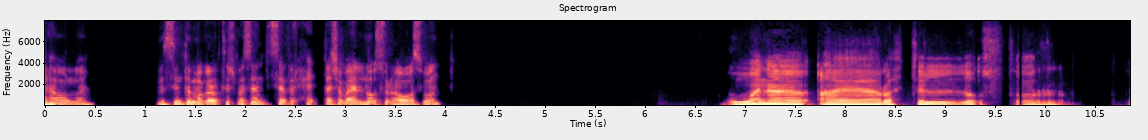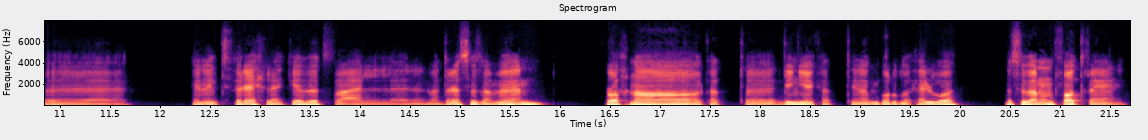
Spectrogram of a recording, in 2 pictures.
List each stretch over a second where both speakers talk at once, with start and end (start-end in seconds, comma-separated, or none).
none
